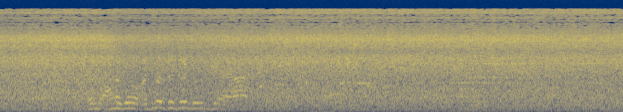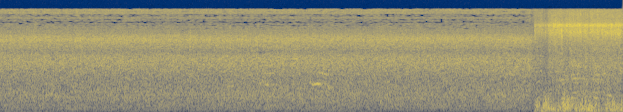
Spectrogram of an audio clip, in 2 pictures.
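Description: Floodwater rushes and churns.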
